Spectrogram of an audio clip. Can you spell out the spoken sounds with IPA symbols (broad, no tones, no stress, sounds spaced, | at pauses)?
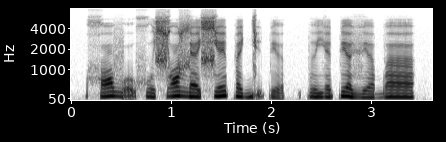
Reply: x ɔ v o̰ xʷ əː ɕ ɔ ɮ ɛ ɕ e p ɛ ɟ ḭ pʲ ə | p ɨ j e pʲ ɐ vʲ ɐː b ɐ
